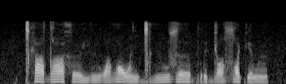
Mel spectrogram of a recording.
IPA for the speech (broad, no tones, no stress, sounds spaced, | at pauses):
ǀʰ i dˤ əː x ɵː j ɨː w i ðˤ œ w ɛ̃ ɡ͡ǀ ɨː u̯ z əː b r ɨ ɡʲ əː zˤ œ kʲ a w ə̃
